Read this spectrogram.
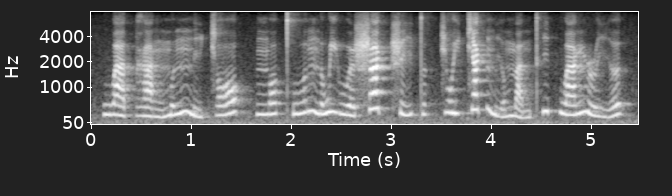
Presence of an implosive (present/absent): absent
